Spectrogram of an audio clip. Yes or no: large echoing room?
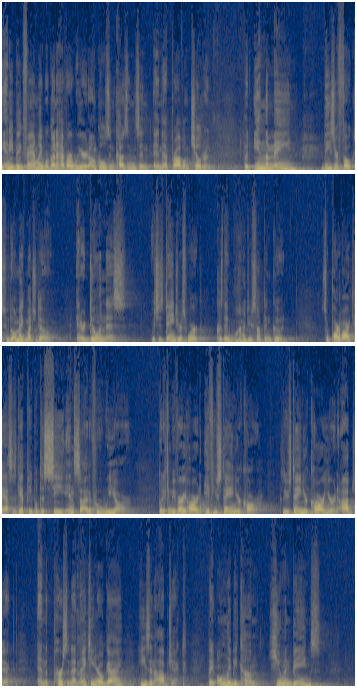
yes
